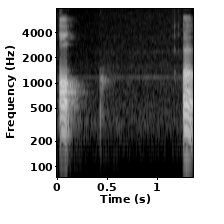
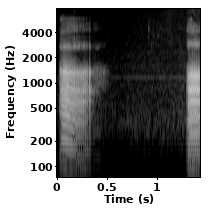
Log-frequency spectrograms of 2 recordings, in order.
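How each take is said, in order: First: অ then আ, both short and weak; weak schwa. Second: আ said open and full with a spread mouth; normal vowel. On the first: Teacher contrasting schwa with normal আ. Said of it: "ওইটা উইক". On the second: Teacher contrasting normal আ with schwa. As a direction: give আ its normal full length. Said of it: "সাধারণভাবে আমরা". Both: Shown as a demonstration.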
